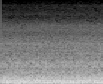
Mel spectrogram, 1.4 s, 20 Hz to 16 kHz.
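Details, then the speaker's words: Duramax truck driving with old fan clutch welded fully locked: constant deep roaring air rush, far louder than normal, sounds like a hurricane at the front; engine temperature holding around 190 to 200 degrees. "so the ecm thinks that the victim is not working right now but it obviously is so she's loud literally sounds like a hurricane in the front of the truck"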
